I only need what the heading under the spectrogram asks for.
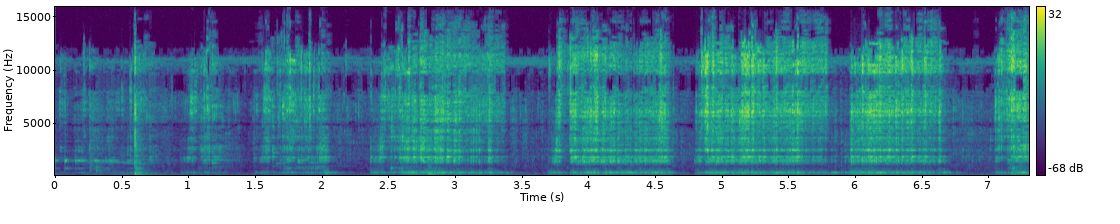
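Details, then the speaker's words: DeLonghi espresso machine stuck in a descale cycle; pump buzzes in short uneven bursts about once a second with watery gurgling, pushing little water to the steam wand. Suspected weak pump. "the pump doesn't let the water pump from the tank to the steam wand it's pumping a little bit but not enough and now it's back to the same thing"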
